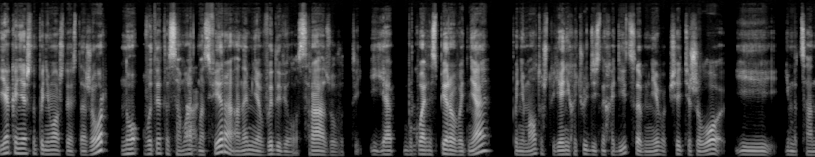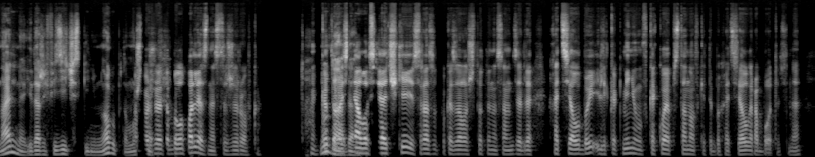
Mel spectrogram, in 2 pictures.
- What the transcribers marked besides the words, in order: none
- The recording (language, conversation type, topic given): Russian, podcast, Как перестать бояться начинать всё заново?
